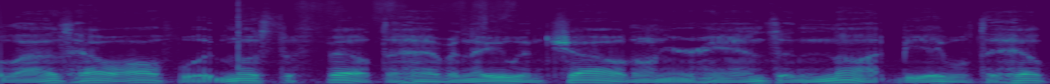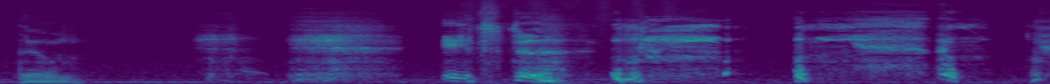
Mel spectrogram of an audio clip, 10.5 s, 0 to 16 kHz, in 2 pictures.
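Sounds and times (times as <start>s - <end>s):
speech: 0.0s - 9.4s, 10.0s - 10.4s
man coughing in harsh raspy bursts: 7.5s - 10.4s.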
